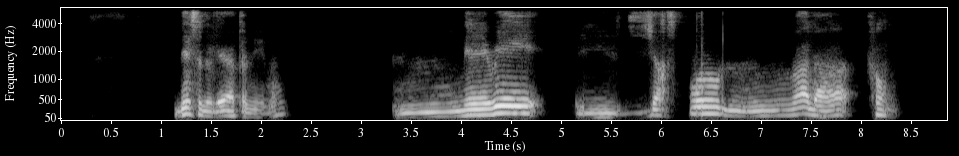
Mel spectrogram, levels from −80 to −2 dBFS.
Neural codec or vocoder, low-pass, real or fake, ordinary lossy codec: codec, 44.1 kHz, 2.6 kbps, DAC; 5.4 kHz; fake; Opus, 64 kbps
